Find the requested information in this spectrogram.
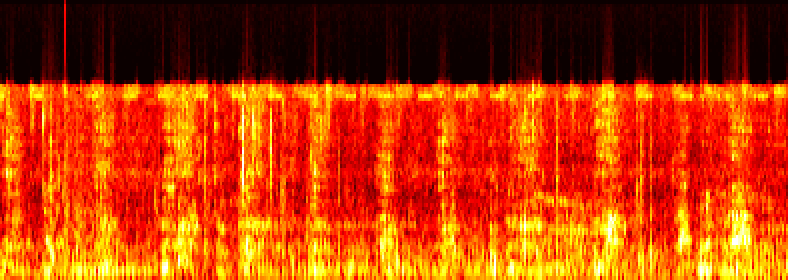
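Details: Deep, rough rumbles from male lions feeding on a buffalo kill in the Maasai Mara, Kenya, with low droning growls and repeated harsh, noisy bursts of sound.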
